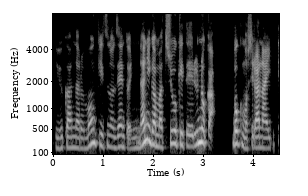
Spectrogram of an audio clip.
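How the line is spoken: Hearty laughter over phone. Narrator (Japanese): 電話の向こうではまだ豪快な笑い声がしています

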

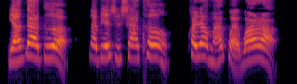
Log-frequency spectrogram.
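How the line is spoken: Urgent shout. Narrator (Chinese): 连忙大叫道

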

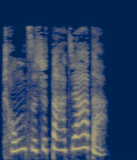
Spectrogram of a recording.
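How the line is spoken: Shouting. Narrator (Chinese): 鲁伯特和莉迪亚 他们喊道

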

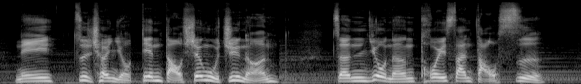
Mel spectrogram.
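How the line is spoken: Authoritative voice. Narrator (Chinese): 大官的声音自然更威严

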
